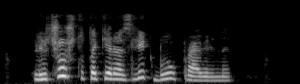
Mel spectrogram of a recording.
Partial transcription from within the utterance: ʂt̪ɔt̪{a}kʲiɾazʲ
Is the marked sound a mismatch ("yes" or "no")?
no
